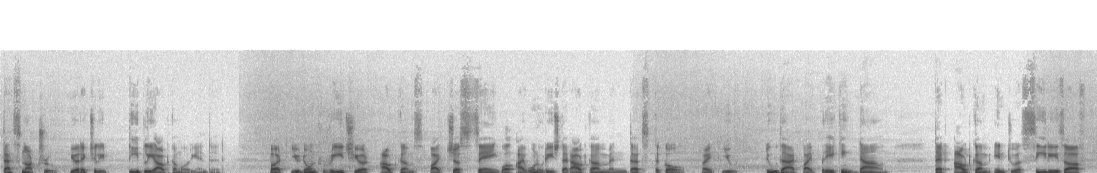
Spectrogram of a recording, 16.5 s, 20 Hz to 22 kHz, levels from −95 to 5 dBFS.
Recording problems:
hiss; faint; throughout; 20 dB below the speech

